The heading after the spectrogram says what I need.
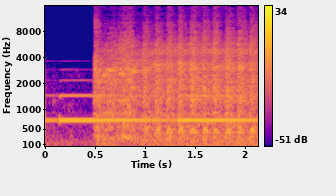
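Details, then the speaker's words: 1996–2003 Chevy Silverado/Sierra/Tahoe/Suburban (4.3, 5.0 or 5.7) with no spark, cranked with power to the ignition signal removed. Starter churns evenly but the engine never fires; crank no start. Owner suspects a faulty connector. "bien obviamente y no prende"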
